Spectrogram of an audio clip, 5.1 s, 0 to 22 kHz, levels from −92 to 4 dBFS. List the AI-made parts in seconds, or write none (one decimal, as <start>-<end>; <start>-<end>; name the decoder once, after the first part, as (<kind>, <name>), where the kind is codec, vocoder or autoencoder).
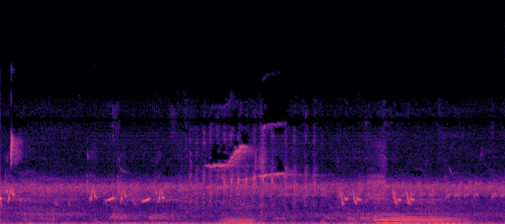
0.9-4.0 (vocoder, BigVGAN v2)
